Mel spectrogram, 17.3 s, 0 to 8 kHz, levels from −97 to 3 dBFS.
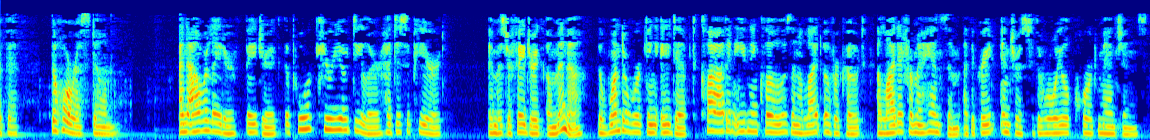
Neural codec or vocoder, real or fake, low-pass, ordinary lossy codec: none; real; 7.2 kHz; MP3, 24 kbps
